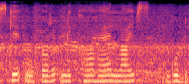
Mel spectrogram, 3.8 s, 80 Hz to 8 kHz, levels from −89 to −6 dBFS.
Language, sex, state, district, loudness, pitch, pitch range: Hindi, female, Haryana, Rohtak, -16 LUFS, 195 Hz, 190-205 Hz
